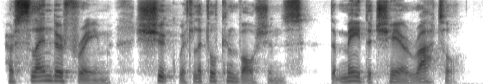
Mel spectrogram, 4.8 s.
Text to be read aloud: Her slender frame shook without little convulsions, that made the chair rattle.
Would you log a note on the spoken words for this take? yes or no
yes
